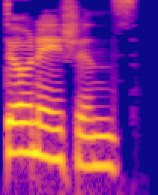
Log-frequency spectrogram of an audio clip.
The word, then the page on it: donations: British English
